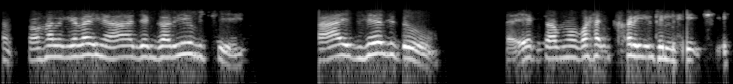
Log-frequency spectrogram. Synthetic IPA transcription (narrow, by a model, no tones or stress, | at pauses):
kəɦəlɡeləjɦə̃d͡ʒeɡəɾibt͡ʃʰi | ajbʱed͡ʒt̪u | ek̚t͡ʃamobailkʰəɾiɖ̪let͡ʃʰi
